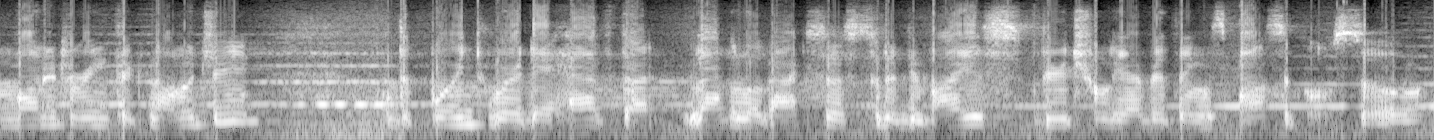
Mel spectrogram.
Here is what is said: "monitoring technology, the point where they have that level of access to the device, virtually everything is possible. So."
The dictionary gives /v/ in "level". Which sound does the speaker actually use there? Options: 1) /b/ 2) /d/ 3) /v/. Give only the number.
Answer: 3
